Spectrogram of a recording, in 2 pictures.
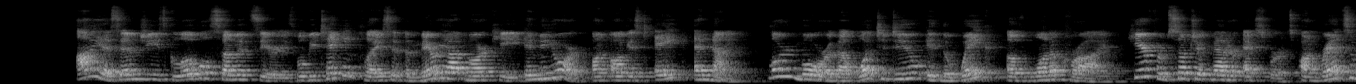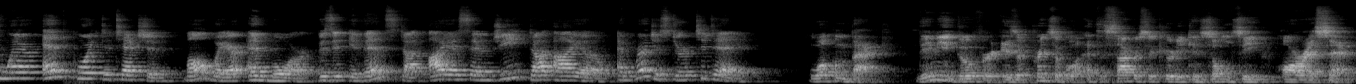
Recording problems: off-mic speech; far
room echo; noticeable; dies away in 0.5 s
thin; very slightly; fading below 1 kHz

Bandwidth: 16.5 kHz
